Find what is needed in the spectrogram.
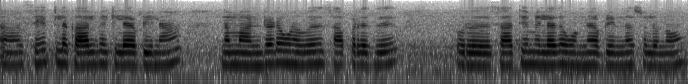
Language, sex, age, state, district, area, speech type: Tamil, female, 30-45, Tamil Nadu, Tiruvarur, rural, spontaneous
